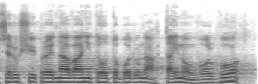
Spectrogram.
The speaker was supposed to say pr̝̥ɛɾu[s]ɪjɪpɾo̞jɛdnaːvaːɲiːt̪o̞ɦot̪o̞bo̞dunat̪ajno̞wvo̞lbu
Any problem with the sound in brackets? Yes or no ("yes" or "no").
yes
